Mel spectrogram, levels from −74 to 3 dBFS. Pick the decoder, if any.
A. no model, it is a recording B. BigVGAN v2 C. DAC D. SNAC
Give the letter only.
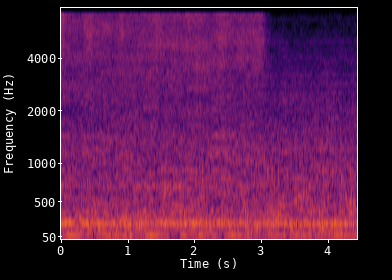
D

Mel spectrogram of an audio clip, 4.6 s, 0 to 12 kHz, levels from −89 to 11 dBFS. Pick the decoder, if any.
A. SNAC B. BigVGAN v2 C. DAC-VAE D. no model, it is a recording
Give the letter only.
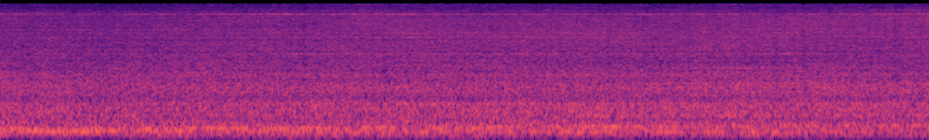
D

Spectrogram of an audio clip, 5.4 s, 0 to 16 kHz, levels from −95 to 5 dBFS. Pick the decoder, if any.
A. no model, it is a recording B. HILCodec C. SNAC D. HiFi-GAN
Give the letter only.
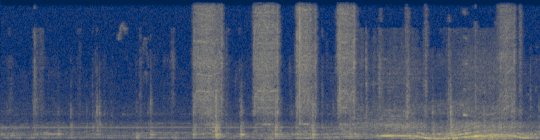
A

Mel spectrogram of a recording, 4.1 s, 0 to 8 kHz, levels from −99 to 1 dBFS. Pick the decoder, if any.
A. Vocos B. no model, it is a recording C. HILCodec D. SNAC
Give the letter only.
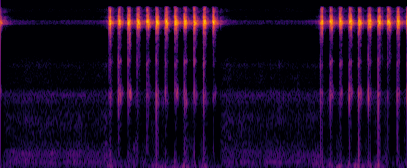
D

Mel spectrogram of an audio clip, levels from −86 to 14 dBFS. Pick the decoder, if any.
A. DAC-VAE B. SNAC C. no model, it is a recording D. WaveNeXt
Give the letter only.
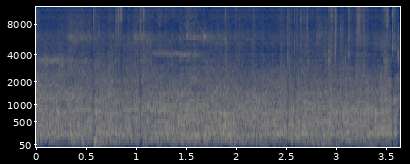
B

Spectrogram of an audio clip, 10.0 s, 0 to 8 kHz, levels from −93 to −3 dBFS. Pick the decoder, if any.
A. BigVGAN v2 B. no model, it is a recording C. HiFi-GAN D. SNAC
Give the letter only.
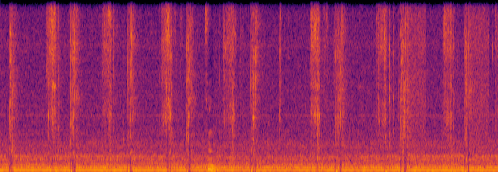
B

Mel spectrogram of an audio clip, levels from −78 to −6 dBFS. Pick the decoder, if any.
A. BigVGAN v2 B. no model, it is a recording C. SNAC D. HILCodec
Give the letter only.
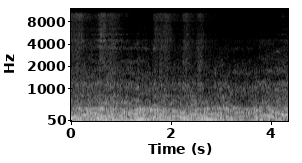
C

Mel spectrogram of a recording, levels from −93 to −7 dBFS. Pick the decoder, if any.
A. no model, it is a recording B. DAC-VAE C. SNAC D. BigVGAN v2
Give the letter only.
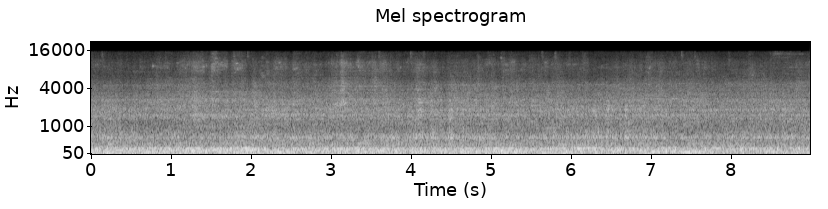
A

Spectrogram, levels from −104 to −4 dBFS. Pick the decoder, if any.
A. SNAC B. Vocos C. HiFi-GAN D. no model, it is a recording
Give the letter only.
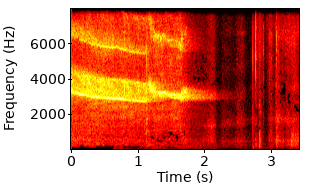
D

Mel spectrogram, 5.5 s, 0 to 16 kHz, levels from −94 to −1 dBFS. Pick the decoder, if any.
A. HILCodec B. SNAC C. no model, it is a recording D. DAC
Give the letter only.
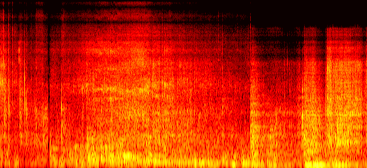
B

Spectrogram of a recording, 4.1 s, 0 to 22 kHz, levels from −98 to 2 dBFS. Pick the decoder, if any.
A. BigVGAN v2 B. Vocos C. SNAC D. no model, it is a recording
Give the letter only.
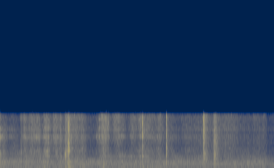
C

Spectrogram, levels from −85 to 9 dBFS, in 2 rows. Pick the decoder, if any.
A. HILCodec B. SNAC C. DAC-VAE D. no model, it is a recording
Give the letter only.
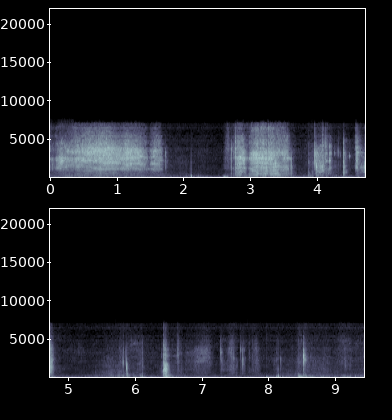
B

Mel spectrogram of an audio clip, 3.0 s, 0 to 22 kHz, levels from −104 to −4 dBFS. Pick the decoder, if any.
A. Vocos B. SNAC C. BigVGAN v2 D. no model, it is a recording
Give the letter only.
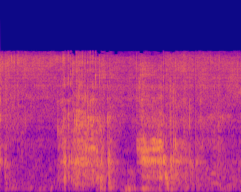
B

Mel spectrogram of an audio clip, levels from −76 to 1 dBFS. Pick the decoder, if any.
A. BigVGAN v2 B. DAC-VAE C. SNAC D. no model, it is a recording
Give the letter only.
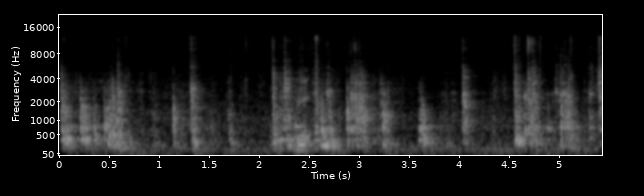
D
